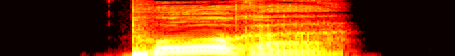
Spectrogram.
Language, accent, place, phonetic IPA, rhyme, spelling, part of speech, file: German, Germany, Berlin, [ˈpoːʁə], -oːʁə, Pore, noun, De-Pore.ogg
- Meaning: 1. pore (tiny opening in skin) 2. pore (tiny openings in other materials, especially for fluids)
